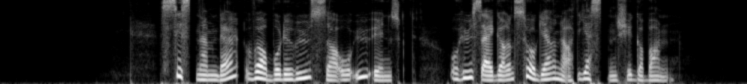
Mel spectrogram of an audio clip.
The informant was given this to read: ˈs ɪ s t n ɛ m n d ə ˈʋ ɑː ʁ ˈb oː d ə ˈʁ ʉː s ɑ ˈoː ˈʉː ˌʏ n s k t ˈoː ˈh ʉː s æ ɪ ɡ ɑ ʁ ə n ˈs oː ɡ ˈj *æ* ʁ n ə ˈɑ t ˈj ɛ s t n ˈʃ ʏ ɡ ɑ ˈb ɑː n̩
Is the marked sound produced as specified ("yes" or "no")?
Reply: no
